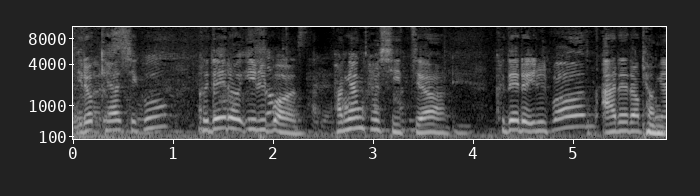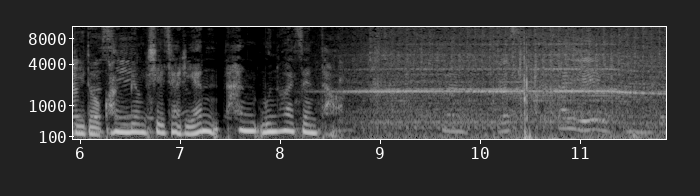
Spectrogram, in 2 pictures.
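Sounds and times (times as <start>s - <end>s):
speech: 0.1s - 10.4s
sewing machine running: 8.4s - 11.8s.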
